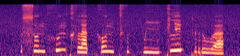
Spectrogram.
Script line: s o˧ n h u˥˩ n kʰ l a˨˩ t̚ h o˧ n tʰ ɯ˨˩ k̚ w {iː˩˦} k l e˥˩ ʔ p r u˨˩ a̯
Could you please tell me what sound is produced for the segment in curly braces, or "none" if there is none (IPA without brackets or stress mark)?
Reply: iː˩˦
